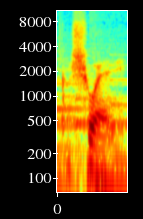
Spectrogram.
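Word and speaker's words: 水: It's shway is what it's called, is how it's pronounced and how it's said in in Mandarin Chinese.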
